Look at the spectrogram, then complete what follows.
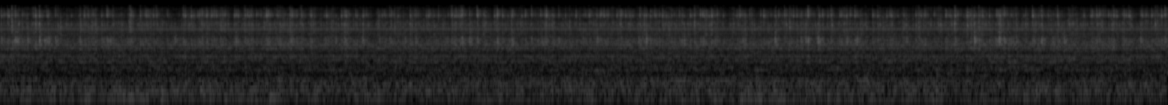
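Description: Small balls in a volcano lamp's water tank tapping against the tank's base as they are pushed up and sink back: a faint, continuous rattle of many quick clicks.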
